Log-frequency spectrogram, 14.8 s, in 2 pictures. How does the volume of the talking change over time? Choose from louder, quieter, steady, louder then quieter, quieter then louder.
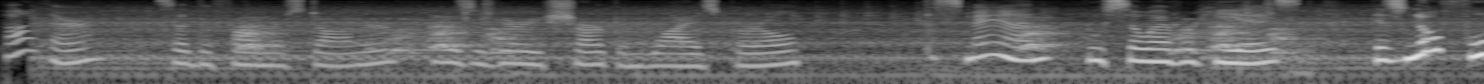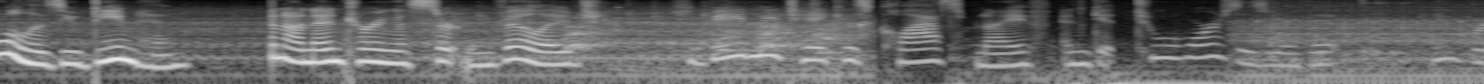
louder then quieter.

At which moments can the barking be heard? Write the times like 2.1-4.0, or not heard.
1.1-2.8, 5.0-6.7, 10.2-11.8.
